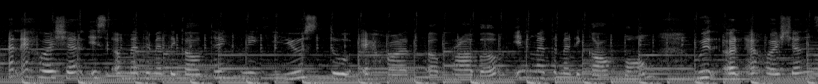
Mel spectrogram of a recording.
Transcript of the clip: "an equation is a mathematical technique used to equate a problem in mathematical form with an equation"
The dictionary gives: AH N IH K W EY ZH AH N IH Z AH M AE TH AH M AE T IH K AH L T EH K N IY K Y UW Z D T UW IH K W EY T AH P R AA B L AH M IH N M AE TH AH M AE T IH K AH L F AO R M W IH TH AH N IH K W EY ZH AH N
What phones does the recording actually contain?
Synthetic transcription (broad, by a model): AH N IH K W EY SH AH N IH S AH M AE T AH M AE T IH K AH L T EH K N IY K Y UW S T UW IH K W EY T AH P R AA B AH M IH N M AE T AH M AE T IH K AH L F AO M W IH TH AH N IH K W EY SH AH N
